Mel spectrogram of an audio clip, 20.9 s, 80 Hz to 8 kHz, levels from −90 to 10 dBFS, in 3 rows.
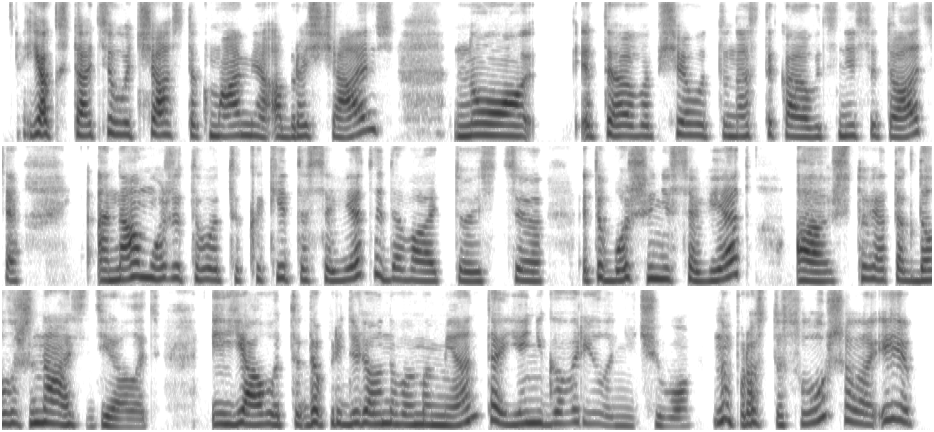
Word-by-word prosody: Я, 260 +1 +6
кстати, 230 +3 0
вот 250 -2 -2
часто 235 -1 +1
к 195 - -19
маме 220 -1 +2
обращаюсь, 215 - -1 0.4
но 225 0 +6 0.4
это 220 +1 +1
вообще, 220 +4 -3
вот 230 -2 -6
у - - -3
нас 215 +1 -4
такая 215 -5 0
вот 200 0 -7
с 200 - -18
ней 225 0 -2
ситуация. 210 +3 -2 0.6
Она 225 +6 +5
может 255 -3 0
вот 220 -2 -3
какие-то 230 0 -5
советы 235 - -1
давать, 215 -4 -1
то 205 - -3
есть, 195 +3 -5
э, 200 -3 0 0.3
это 210 +6 -1
больше 225 +4 +1
не 240 -1 +3
совет, 225 - +1 0.3
а 195 -2 +6
что 245 +5 -5
я 220 -2 -1
так 215 -2 -3
должна 220 +1 +3
сделать. 170 -4 -4 0.4
И 215 - -2
я 210 -1 +6
вот 210 -1 -2
до 225 - +4
определенного 230 -2 0
момента 210 - 0
ей 220 -1 0
не 240 0 +3
говорила 230 -1 -6
ничего, 180 -1 -7
ну, 275 +3 0
просто 215 -1 -2
слушала 240 - -3
и 290 +4 -1
220 Hz, 145 wpm, -23 LUFS, 205-240 Hz, 0.6 s, Я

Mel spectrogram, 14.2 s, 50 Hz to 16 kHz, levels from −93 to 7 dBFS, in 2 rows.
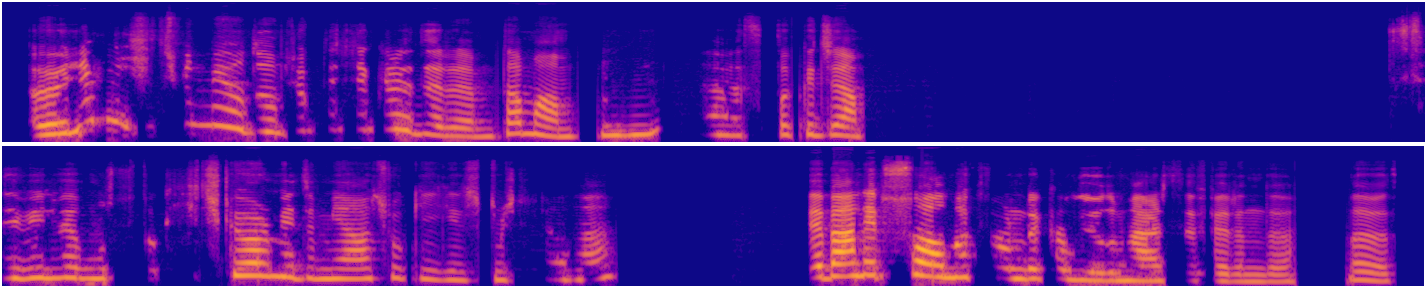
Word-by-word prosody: Öyle 260 +4 +5
mi? 310 0 -4
Hiç 460 +1 -16
bilmiyordum. 425 -11 -3
Çok 345 0 -14
teşekkür 385 0 -8
ederim. 215 -6 -4
Tamam. 235 -5 -1
Hı 235 - -5
hı. 250 +4 -2 0.4
Evet 230 - -12
bakacağım. 245 -3 -2 2.6
Sebil 260 0 -4
ve 275 -1 -1
musluk. 255 +11 -7 0.2
Hiç - - -8
görmedim 305 -7 +2
ya 250 0 0
çok 255 -1 -11
ilginçmiş. 220 -2 -9 0.2
Hı 225 - -17
hı. 220 - -12 1.2
Ve - - -3
ben 320 +1 +11
hep 340 -2 +4
su 350 - +2
almak 290 -2 +8
zorunda 255 -2 -1
kalıyordum 210 -4 -3
her 195 0 +3
seferinde. 180 -2 -7 0.3
Evet. 195 -3 -3
255 Hz, 135 wpm, -21 LUFS, 220-310 Hz, 2.6 s, ben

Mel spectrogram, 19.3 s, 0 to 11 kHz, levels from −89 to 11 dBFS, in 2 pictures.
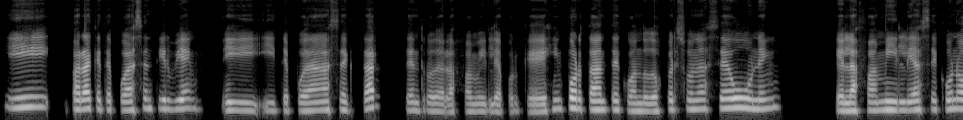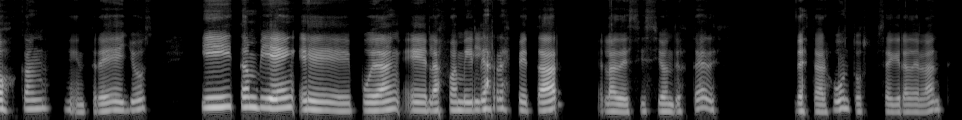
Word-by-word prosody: Y, 255 +1 +1 0.2
para 215 +1 +7
que 215 -1 -5
te 195 0 -5
puedas 190 0 0
sentir 220 -2 -3
bien, 215 0 0 0.2
y 180 -2 -2
y 180 - -9
te 175 0 -7
puedan 180 +1 0
aceptar 195 +6 +1 0.2
dentro 185 -1 -5
de 170 -1 -2
la 155 0 -4
familia. 165 -1 -5
Porque 160 -1 -4
es 160 - -2
importante, 205 -2 +4
cuando 175 -3 -2
2 170 0 0
personas 210 +1 -3
se 230 0 +3
unen, 235 0 +5 0.5
que 180 - +2
la 180 0 +6
familia 190 +1 +2
se 200 0 -8
conozcan 215 +1 -1
entre 165 0 -5
ellos, 195 +3 -5 0.5
y 250 +2 +5
también, 245 -1 +5
eh, 190 -4 0
puedan, 185 +4 +2
eh, 185 -1 -2
las 180 +1 -2
familias 190 +2 -1
respetar, 195 -2 +1 0.4
la 165 +2 -4
decisión 165 +1 -5
de 160 - -9
ustedes. 205 +4 -8 0.8
De 170 - -1
estar 160 -2 -7
juntos, 185 -3 -7
seguir 155 -1 -9
adelante. 160 +6 -8
190 Hz, 150 wpm, -23 LUFS, 175-215 Hz, 0.8 s, para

